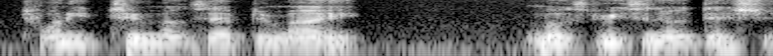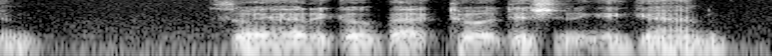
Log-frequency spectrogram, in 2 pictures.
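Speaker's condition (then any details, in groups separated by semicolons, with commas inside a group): Parkinson's disease; early-onset form; over 5 years since diagnosis, dystonia with leg cramps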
